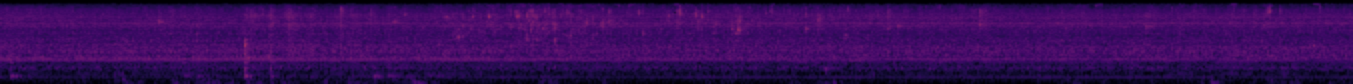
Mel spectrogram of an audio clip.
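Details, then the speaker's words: Continuous waste motor oil distillation unit, kerosene- and petrol-like fractions collected, all streams combined: steady, even trickle and splash of distillate over a faint hum; flow is smooth, fast and normal. "going quite fine quite fast so all streams combined giving quite abrasive output"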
